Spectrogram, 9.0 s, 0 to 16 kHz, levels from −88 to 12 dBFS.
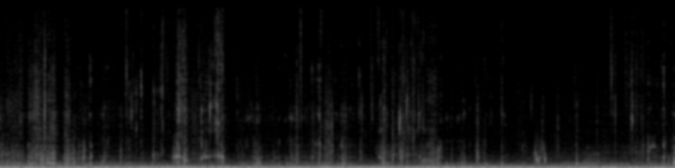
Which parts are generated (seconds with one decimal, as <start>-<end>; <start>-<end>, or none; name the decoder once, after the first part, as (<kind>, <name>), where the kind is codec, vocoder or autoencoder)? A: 7.8-8.6 (codec, SNAC)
